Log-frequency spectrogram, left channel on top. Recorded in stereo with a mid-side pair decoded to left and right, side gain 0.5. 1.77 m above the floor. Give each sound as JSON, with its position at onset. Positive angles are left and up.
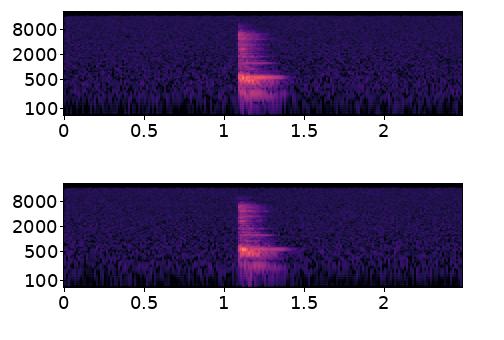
{"t": 1.1, "sound": "a cowbell", "azimuth_deg": 40, "distance_m": 1.7}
